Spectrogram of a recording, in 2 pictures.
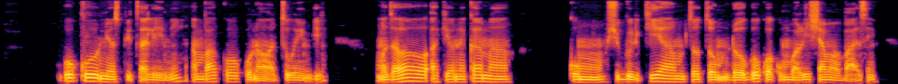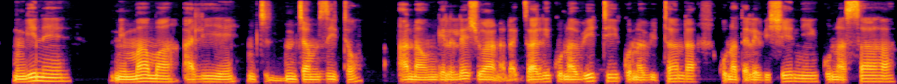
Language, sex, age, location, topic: Swahili, male, 18-24, Kisii, health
